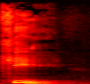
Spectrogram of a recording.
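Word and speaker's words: key (כי): This word, this little word, is pronounced key. That's right, as in a key which is put into a locked door and turned.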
